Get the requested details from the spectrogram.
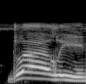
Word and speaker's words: Glalie: Glalie.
